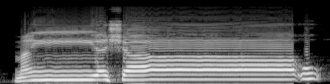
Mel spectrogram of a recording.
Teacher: یہدی من یشاء، نون ساکن کے بعد یرملون میں سے یا آ رہا ہے، لہذا نون کی آواز کو یا میں مکس کر کے پڑھیں گے اور یہاں غنہ بھی ہوگا جسے ادغام کہتے ہیں۔ من یشاء بڑی مد ہے، اسے لمبا کرنا ضروری ہے۔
